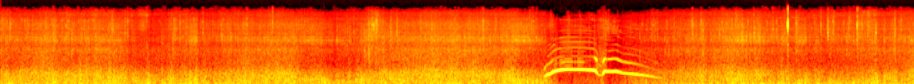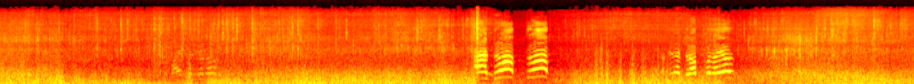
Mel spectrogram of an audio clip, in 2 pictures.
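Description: Wind rushes loudly past a fast-moving rider.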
